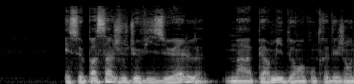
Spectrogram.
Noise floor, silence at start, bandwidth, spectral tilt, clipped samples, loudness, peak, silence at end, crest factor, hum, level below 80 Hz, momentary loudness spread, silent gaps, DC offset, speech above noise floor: -64 dBFS; 0.65 s; 16.5 kHz; -5.5 dB/octave; under 0.1%; -22 LUFS; -6 dBFS; 0 s; 16 dB; none; -36 dBFS; 6 LU; none; under 0.1%; 43 dB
